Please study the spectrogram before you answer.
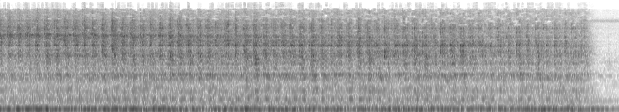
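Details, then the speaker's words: Wood lathe, bowl gouge cutting waste wood from a tall vase blank: steady hissing cut with even rapid pulse, no chatter or catches; clean cut after earlier wrong-sounding cut from a gouge that was fat-covered rather than blunt. "That sounds better. They're not so much blunt as they're covered in fat."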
